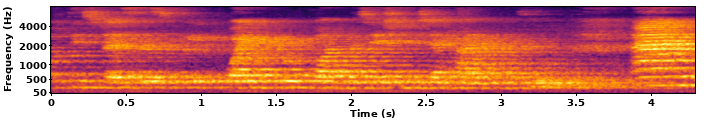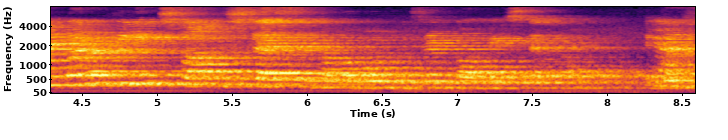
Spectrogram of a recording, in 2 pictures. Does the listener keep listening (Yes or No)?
No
